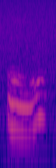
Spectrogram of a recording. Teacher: Higher and backer with more rounding.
